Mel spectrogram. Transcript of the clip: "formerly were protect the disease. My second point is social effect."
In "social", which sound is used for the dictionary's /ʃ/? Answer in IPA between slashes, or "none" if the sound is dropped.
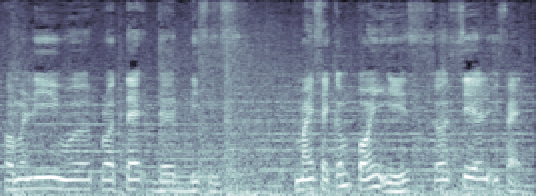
none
